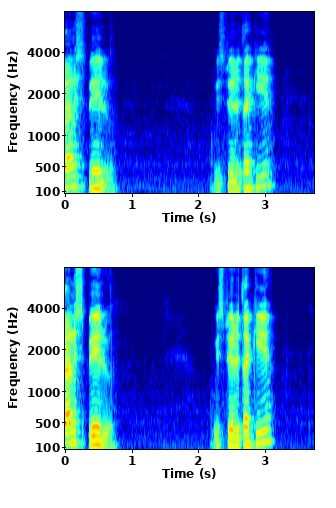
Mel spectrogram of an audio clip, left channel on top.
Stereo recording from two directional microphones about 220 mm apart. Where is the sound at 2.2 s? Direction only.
55° right (ahead or behind).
